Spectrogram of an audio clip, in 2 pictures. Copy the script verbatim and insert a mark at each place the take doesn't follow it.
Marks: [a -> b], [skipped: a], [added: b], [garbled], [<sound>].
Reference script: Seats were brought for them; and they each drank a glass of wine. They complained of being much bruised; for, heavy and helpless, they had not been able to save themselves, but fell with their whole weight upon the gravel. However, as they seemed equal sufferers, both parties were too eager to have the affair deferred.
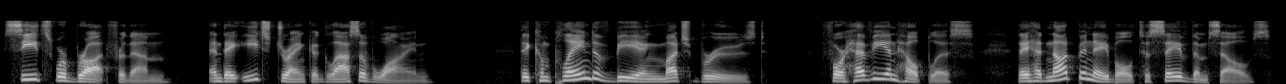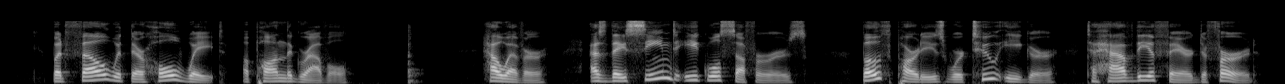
Seats were brought for them; and they each drank a glass of wine. They complained of being much bruised; for, heavy and helpless, they had not been able to save themselves, but fell with their whole weight upon the gravel. [tap] However, as they seemed equal sufferers, both parties were too eager to have the affair deferred.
